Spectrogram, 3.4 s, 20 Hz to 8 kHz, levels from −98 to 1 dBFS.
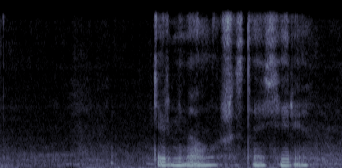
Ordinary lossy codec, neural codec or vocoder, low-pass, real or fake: none; codec, 16 kHz, 8 kbps, FreqCodec, smaller model; 7.2 kHz; fake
